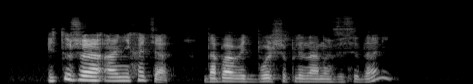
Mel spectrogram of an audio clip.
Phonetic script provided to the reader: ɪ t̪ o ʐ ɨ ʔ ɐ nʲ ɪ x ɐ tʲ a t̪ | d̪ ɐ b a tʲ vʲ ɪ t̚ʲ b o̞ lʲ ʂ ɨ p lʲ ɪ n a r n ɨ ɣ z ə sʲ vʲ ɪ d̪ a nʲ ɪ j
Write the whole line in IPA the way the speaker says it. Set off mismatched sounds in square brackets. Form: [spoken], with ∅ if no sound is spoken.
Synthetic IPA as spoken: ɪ t̪ o ʐ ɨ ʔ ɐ nʲ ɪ x ɐ tʲ a t̪ | d̪ ɐ b a [∅] vʲ ɪ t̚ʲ b o̞ lʲ ʂ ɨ p lʲ ɪ n a r n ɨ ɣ z ə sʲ vʲ ɪ d̪ a nʲ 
